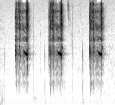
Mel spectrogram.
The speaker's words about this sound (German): Na, erkennt ihr es? Das ist das Smartphone-Kamera-Geräusch. Das ist bei mir ein iPhone. Falls es bei euch ein anderes Gerät ist, mag es ein bisschen anders klingen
